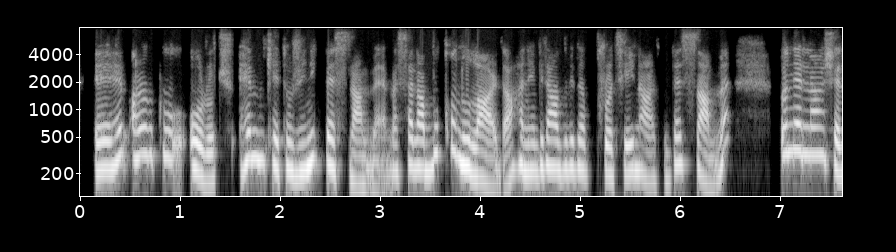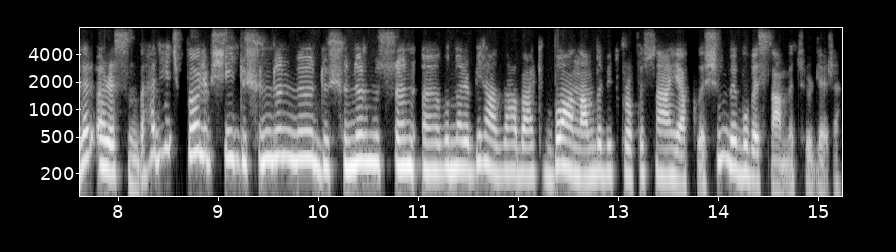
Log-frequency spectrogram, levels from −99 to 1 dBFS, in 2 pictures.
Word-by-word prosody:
hem 225 +8 +2
aralıklı 310 0 -1 0.2
oruç, 175 -6 +1
hem 280 +4 +2
ketojenik 235 0 +1
beslenme, 210 -11 -2
mesela 220 +1 0
bu 330 - -2
konularda, 240 - +2
hani, 215 -2 +1
biraz 230 -1 +1
da - - -1
bir 230 - -1
de 220 - 0
protein 205 +1 -1
artı 170 -2 -7
beslenme 250 0 -2 0.6
önerilen 330 -1 +1
şeyler 275 0 +2
arasında. 210 - +1
Hani, 310 +2 -2
hiç 380 -4 -9
böyle 330 0 +4
bir - - -14
şeyi 290 -2 -2
düşündün 285 +3 +1
mü, 280 -4 +2
düşünür 240 +3 +3
müsün? 250 -2 +3
Bunlara 220 0 +1
biraz 235 -5 -1
daha 210 -1 -3
belki, 200 +1 -2
bu 245 - +5
anlamda 200 -3 +2
bir 205 - -5
profesyonel 190 -1 -4
yaklaşım 210 - -4
ve 230 -3 +2
bu 205 -2 -1
beslenme 140 -6 -3
türleri. - - -12
230 Hz, 165 wpm, -14 LUFS, 205-270 Hz, 0.6 s, bu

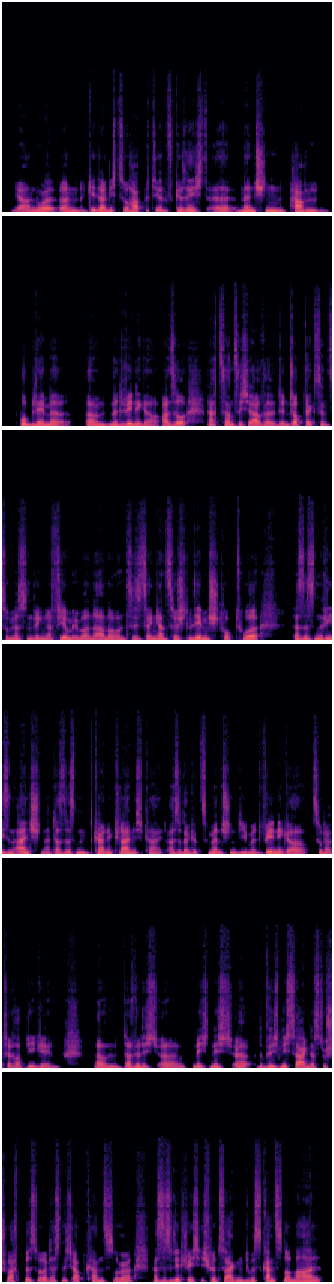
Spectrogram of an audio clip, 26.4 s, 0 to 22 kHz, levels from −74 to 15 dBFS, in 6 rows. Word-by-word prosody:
Ja, 145 +3 0
nur, 155 -2 +2
ähm, 145 0 0
gehe 160 +2 +2
da 165 -2 +4
nicht 170 +1 -4
zu 150 -3 -2
hart 145 +4 +2
mit 175 - -12
dir 165 - +1
ins 160 +1 -6
Gericht, 165 +4 0
äh, 150 0 -1
Menschen 160 0 +1
haben 145 -5 +2 0.2
Probleme, 165 +3 +2 0.2
ähm, 145 0 +1
mit 150 -4 0
weniger. 140 -6 +2
Also, 140 0 +3 0.3
nach 140 -1 +1
20 160 +1 0
Jahre 150 -3 +2
den 135 -2 -2
Job 160 +6 +2
wechseln 145 -2 -2
zu 145 +4 -6
müssen 135 0 -3
wegen 135 -1 -1
'ner 130 -2 -3
Firmenübernahme 140 -3 +1
und 140 -1 -5
s 130 -3 -4
sein 135 -2 0
ganze 145 0 0
Lebensstruktur, 155 -2 +2 0.4
das 140 +1 -1
ist 165 -3 0
'n 155 - +1
riesen 150 -2 0
Einschnitt, 160 -7 +1
das 135 +1 -2
ist 155 -1 -3
'n 150 -1 -2
keine 130 -4 +2
Kleinigkeit. 130 -5 0
Also, 140 -1 -2
da 140 0 0
gibt's 135 +1 -6
Menschen, 145 0 -1
die 140 +1 -3
mit 135 -3 -5
weniger 145 -5 +3
zu 145 - -5
'ner 130 - -2
Therapie 130 0 -3
gehen, 135 +1 -5 0.5
ähm, 130 -1 0
da 130 0 +1
würde 140 -1 0
ich, 120 - -2
äh, 65 0 -1 0.2
mich 150 -1 -2
nicht 150 -1 -1
äh, 135 -2 +1
da 145 - -6
würde 145 +2 -1
ich 145 0 -1
nicht 170 -1 +1
sagen, 160 -2 +4
dass 140 - -2
du 145 - -7
schwach 155 +4 -1
bist 165 -4 -2
oder 145 -1 +2
das 140 -1 -5
nicht 135 -2 -5
abkannst 155 -1 -2
oder 140 -1 0 0.3
das 135 0 -1
ist 130 -2 -3
wirklich 160 -3 +1
ich 135 - -1
würde 145 -2 -1
sagen, 140 0 +2
du 130 - -6
bist 140 - -2
ganz 175 - +2
normal. 150 - +2
145 Hz, 200 wpm, -24 LUFS, 135-155 Hz, 0.5 s, da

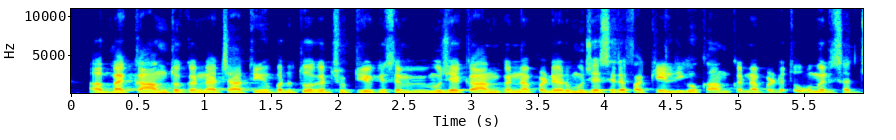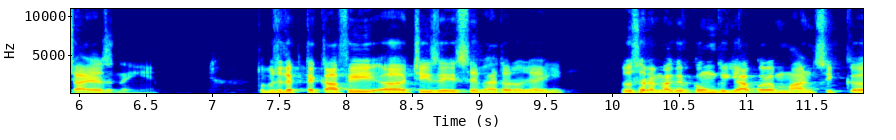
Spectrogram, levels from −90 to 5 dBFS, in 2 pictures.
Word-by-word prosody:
अब 125 0 -1
मैं 150 0 +6
काम 140 +3 +3
तो 160 - 0
करना 145 -1 0
चाहती 140 +1 -1
हूँ 160 - -4
परंतु 170 0 -3
अगर 165 0 -1
छुट्टियों 155 +1 -2
के 155 - -5
समय 155 -1 -2
भी 145 - -8
मुझे 145 +1 +1
काम 135 -1 +3
करना 135 0 0
पड़े 135 +1 +1
और 140 - +1
मुझे 140 +3 -1
सिर्फ़ 155 +1 -1
अकेली 130 +5 -1
को 165 0 -3
काम 140 -2 -2
करना 140 +1 -3
पड़े 150 +2 -6
तो - - -4
वो 145 - -5
मेरे 130 -2 -2
साथ 120 - -5
जायज़ 105 0 +3
नहीं 100 0 -17
है। 105 - -23 0.8
तो 145 - -9
मुझे 150 +1 -1
लगता 165 +1 +4
है - - -5
काफ़ी 150 +1 +5
अ, 125 -1 +5
चीज़ें 135 +1 +1
इससे 135 0 -1
बेहतर 115 0 -1
हो 110 - -2
जाएँगी। 110 +4 -4 0.5
दूसरा 225 +6 +3
मैं 190 - +2
अगर 180 -1 -1
कहूँ 160 0 0
कि 170 0 -2
आपको 160 0 +3
मानसिक 120 +3 -2
145 Hz, 255 wpm, -25 LUFS, 130-155 Hz, 0.8 s, मैं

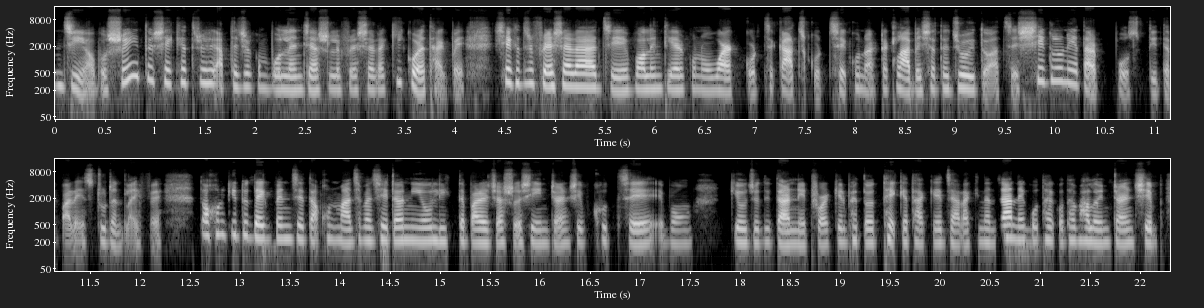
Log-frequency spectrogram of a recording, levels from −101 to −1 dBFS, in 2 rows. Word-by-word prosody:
জি 230 - +3 0.2
অবশ্যই। 320 +6 +5
তো 355 - -3
সেক্ষেত্রে 295 +1 -3 0.2
আপনি - - -7
যেরকম 230 -1 -5
বললেন 205 -1 +1
যে 205 - 0
আসলে 205 0 +2
fresher 205 +1 0
রা - - -2
কি 310 - -9
করে - - +7
থাকবে? - - -2 0.4
সেক্ষেত্রে 295 -2 +3
fresher 245 -1 +7
রা 235 - +9 0.2
যে 210 - -1 0.2
volunteer 210 0 +2
কোনো 210 -2 -9
work 195 - +7
করছে, - - -8
কাজ - - +7
করছে, - - -6
কোনো 220 -3 -9
একটা 205 - -6
ক্লাবের 190 -2 +4
সাথে 210 +1 -5
জড়িত 215 -3 +1
আছে, - - -12 0.2
সেগুলো 325 -1 0
নিয়ে 280 -2 -1
তারা - - +6 0.2
পোস্ট 475 +2 -8
দিতে - - -7
পারে - - -3
student 190 -5 -9
life - - -9
এ। - - -5 0.4
তখন 305 +1 -1
কিন্তু 290 -1 -5
দেখবেন 240 0 +1
যে 235 - 0
তখন 240 - -4
মাঝে, 200 +3 +2
মাঝে 215 +1 -4
এটা 215 0 +1
নিয়েও 210 -1 -4
লিখতে 210 0 -7
পারে 195 0 +4
যে - - -3
আসলে - - -2
সে 210 - -5
internship 195 +1 -4
খুঁজছে 205 -4 -5 0.3
এবং 190 -1 -11 0.5
কেউ 200 - -1
যদি 200 +1 -11
তার - - +7
নেটওয়ার্কের 185 +2 -5
ভেতর 195 -2 -4
থেকে 200 -2 -1
থাকে 195 0 -5
যারা 175 -1 -2
কিনা 200 -1 -9
জানে 240 -2 +7
কোথায়, 220 0 -7
কোথায় 220 -1 -8
ভালো 205 -1 -1
internship 195 0 +1
215 Hz, 190 wpm, -24 LUFS, 200-240 Hz, 0.5 s, রা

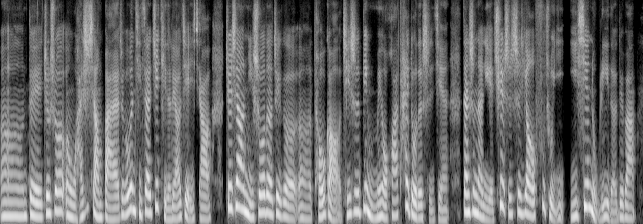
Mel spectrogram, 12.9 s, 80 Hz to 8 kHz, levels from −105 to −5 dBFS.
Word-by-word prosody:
嗯， 185 0 -1
对。 185 -5 +3
就 225 +6 +2
说， 250 +2 +1
呃， 200 - 0
我 170 -3 +1
还 170 +3 -4
是 245 +10 +1
想 170 - +2
把 150 -4 0
这 200 - -4
个 220 - +1
问 275 +1 +4
题 225 -4 -1
再 230 +3 +3
具 305 +7 -1
体 185 - -4
地 145 - -4
了 155 +3 -2
解 180 - 0
一 140 0 -7
下 155 -1 -2
啊。 145 +2 -4 0.3
就 295 - +2
像 290 -3 +5
你 185 -6 +3
说 230 +7 +2
的 225 -3 +3
这 205 -1 0
个， 160 -5 0
呃， 150 -2 -7
投 180 +3 0
稿 215 0 -1
其 210 - -2
实 245 +3 +1
并 225 - +1
没 170 +3 -2
有 170 -4 +1
花 195 +4 -4
太 315 +9 -1
多 205 -8 +3
的 165 0 0
时 140 -6 -5
间。 135 0 -8 0.3
但 240 -1 +4
是 245 +1 +1
呢， 205 -7 +3
也 130 -4 -5
确 320 - +1
实 215 -4 -2
是 220 +1 -1
要 210 -5 +3
付 190 - -6
出 200 - -2
一 165 +4 -10
一 180 +3 -3
些 310 - +3
努 255 -6 +1
力 175 +4 -3
的， 125 -5 -8
对 175 - -3
吧？ 160 -3 -4
185 Hz, 290 characters per minute, -22 LUFS, 165-230 Hz, 0.3 s, 像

